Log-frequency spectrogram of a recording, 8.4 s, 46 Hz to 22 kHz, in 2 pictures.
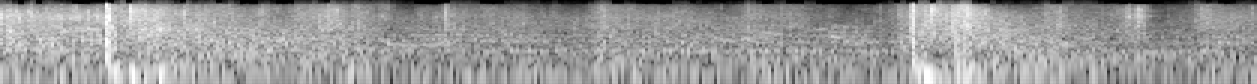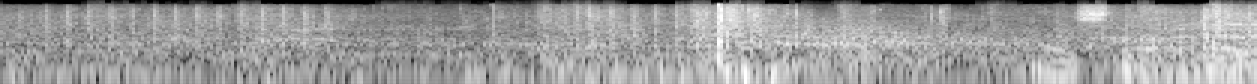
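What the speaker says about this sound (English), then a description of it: "Who's shooting?" Gunfire crackles in the video game Warhammer 40,000: Darktide, with a dense stream of shots and a few sharper, heavier bangs standing out, while a player talks over it.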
